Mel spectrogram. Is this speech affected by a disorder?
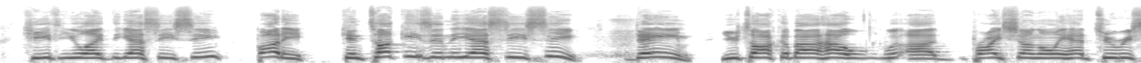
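No.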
